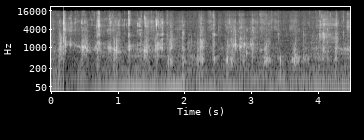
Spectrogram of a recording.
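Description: Close-miked eating of spicy river snails: wet chewing and smacking with quick mouth clicks, several a second.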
